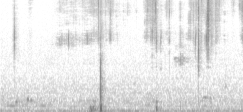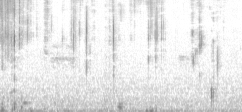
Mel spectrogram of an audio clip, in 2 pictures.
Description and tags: banana crushing
Smacking of a crushed banana (closeup recording)
banana, Close, crushing, recording, smack, smacking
